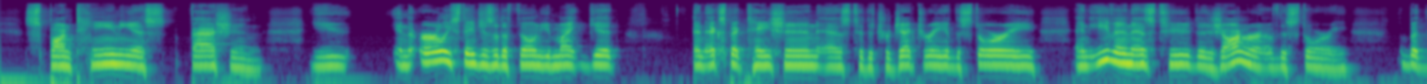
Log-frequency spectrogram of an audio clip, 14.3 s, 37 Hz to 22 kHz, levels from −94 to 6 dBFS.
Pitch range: 140-170 Hz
